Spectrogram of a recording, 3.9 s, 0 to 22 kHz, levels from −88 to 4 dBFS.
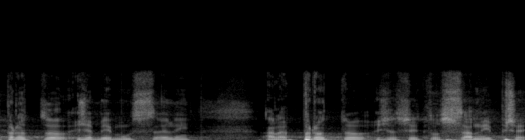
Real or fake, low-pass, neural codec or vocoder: real; 10.8 kHz; none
